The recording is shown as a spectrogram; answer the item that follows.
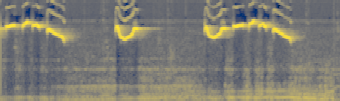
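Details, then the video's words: Black sunbird singing rapid bursts: three high swooping whistled phrases, dipping and rising, over a constant low rumbling background that swells toward the end. "crecetan dan tembakan beruntun Kolibri Wulung"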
